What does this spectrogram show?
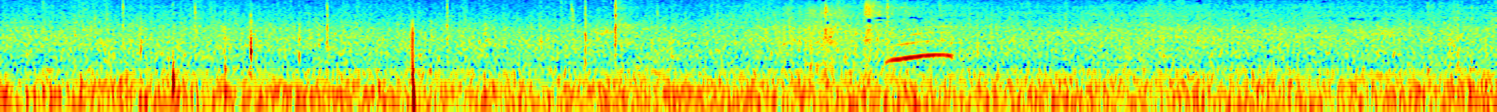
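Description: Faint light rain in the open, with scattered drip-like ticks and one short rising-and-falling chirp about four and a half seconds in.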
